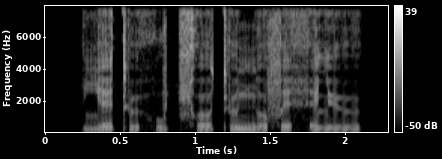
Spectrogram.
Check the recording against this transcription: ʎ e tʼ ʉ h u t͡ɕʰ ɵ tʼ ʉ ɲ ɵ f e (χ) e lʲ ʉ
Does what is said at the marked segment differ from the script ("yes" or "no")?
yes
